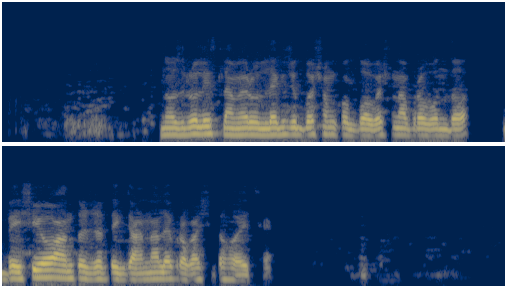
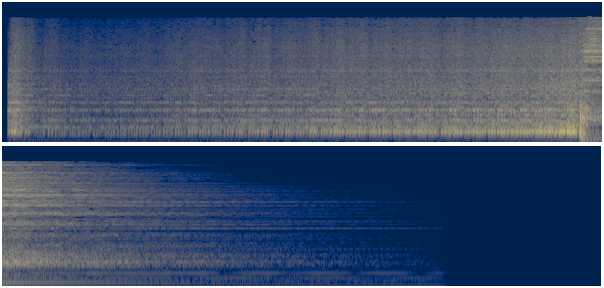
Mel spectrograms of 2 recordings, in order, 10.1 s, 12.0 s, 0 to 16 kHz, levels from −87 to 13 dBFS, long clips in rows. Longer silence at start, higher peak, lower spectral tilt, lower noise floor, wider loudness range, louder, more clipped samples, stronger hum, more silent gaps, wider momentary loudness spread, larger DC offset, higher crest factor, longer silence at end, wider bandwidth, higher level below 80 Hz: first, 0.9 s vs 0.05 s; about the same, -2 dBFS vs -4 dBFS; first, -12 dB/octave vs -3 dB/octave; first, -76 dBFS vs -71 dBFS; second, 6 LU vs 15 LU; first, -18 LUFS vs -22 LUFS; neither; neither; first, 4.88-4.96 s, 7.78-7.92 s, 8.02-8.06 s vs none; second, 10 LU vs 25 LU; neither; second, 18 dB vs 24 dB; second, 1.4 s vs 4 s; second, 4 kHz vs 11.5 kHz; about the same, -58 dBFS vs -54 dBFS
